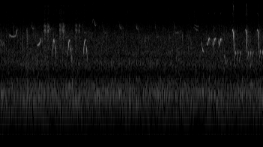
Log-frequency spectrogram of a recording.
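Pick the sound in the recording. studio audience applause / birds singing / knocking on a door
birds singing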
